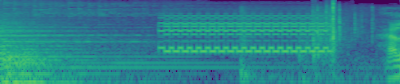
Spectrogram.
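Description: Film score music fading out, then a landline telephone ringing: one fast-trilling ring lasting under two seconds, cut off abruptly with a click as the call is answered.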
